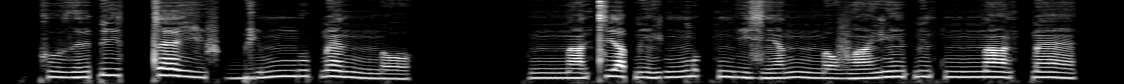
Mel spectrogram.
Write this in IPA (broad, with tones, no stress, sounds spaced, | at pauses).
k u˨˩ ð ɨ˨˦ ɗ i˥˧ tː ɛ˥˧ ɣ i˨˩ f ɡ͡b i˨˦ mː u˥˧ ɓ ɛ̃˥˧ nː ɔ˨˩ | nː ã˨˦ tʲ a˥˧ ɓ ĩ˨˦ ʒ ŋ͡m o˥˧ k ŋ i˨˩ zʲ ã˨˦ nː ɔ˨˩ v ã˨˦ ʒ ĩ˥˧ ɓ ĩ˥˧ p nː ã˥˧ k͡p ɛ̃˥˧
